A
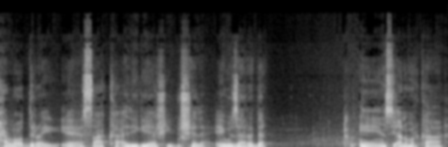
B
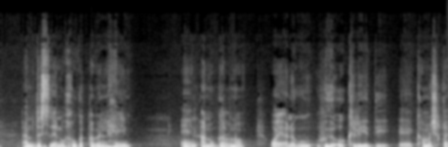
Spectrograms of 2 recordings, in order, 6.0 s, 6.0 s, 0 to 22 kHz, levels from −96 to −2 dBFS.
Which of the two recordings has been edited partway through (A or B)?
B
